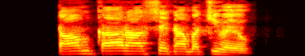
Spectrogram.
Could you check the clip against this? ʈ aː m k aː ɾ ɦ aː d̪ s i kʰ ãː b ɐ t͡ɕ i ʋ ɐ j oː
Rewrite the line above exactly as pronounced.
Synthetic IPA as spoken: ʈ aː m k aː ɾ ɦ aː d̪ s e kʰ ãː b ɐ t͡ɕ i ʋ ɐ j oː

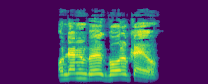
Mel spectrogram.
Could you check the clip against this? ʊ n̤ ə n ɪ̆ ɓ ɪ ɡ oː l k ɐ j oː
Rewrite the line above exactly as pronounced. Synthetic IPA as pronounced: ʊ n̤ ə n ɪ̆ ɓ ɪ ɡ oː l k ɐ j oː

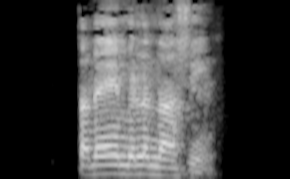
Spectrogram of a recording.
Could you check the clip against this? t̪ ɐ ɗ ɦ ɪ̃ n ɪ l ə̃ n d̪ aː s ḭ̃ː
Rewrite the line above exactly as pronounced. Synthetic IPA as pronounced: t̪ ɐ ɗ ɦ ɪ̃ m ɪ l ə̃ n d̪ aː s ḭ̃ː

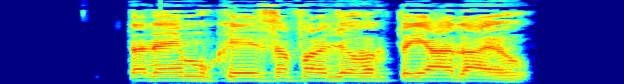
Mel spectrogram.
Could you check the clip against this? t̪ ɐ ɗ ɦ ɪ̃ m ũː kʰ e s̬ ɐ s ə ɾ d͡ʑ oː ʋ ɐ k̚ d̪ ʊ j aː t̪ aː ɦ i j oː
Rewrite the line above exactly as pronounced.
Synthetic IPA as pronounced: t̪ ɐ ɗ ɦ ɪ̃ m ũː kʰ e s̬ ɐ f ə ɾ d͡ʑ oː ʋ ɐ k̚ t̪ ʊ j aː d̪ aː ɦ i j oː

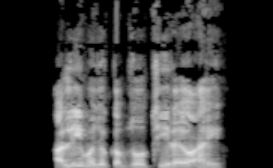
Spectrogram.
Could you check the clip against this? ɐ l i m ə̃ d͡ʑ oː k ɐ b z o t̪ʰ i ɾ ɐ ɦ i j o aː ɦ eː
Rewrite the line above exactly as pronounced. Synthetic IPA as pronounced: ɐ l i m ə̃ d͡ʑ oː k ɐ b z o t̪ʰ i ɾ ɐ ɦ i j o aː ɦ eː

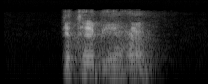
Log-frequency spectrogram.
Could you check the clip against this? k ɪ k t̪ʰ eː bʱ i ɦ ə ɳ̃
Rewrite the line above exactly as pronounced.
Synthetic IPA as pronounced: k ɪ t̪ʰ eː bʱ iː ɦ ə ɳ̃

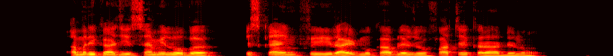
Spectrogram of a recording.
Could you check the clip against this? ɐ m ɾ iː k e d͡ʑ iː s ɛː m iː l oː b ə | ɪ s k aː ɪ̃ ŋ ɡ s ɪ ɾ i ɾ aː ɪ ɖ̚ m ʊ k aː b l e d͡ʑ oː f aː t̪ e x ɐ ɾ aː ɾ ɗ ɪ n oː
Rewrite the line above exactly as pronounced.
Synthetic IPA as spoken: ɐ m ɾ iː k a d͡ʑ iː s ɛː m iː l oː b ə | ɪ s k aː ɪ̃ ŋ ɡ f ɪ ɾ i ɾ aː ɪ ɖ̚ m ʊ k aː b l e d͡ʑ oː f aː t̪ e k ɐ ɾ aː ɾ ɗ ɪ n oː

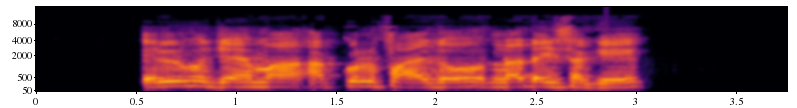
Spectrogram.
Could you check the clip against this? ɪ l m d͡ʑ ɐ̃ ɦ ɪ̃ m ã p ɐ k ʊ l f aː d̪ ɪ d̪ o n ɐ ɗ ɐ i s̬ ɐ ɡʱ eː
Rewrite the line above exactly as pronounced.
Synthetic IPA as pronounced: ɪ l m d͡ʑ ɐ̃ ɦ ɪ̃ m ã ʔ ɐ k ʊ l f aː ɪ d̪ o n ɐ ɗ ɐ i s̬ ɐ ɡʱ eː

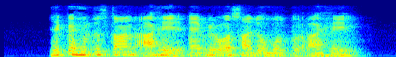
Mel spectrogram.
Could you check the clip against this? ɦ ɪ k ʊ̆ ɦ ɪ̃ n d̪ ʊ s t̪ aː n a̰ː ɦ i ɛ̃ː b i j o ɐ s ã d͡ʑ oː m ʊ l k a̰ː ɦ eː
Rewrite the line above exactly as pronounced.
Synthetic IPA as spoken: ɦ ɪ k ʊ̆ ɦ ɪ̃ n d̪ ʊ s t̪ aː n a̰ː ɦ e ɛ̃ː ɓ i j o ɐ s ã d͡ʑ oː m ʊ l k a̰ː ɦ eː

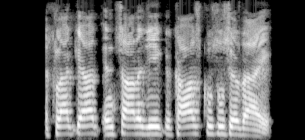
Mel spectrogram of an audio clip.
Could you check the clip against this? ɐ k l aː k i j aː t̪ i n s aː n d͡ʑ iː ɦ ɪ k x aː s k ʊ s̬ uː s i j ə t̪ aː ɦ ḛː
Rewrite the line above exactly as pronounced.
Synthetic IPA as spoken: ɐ x l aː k i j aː t̪ ɪ n s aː n d͡ʑ iː ɦ ɪ k x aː s x ʊ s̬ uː s i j ə t̪ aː ɦ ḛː

